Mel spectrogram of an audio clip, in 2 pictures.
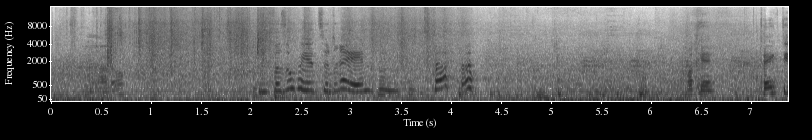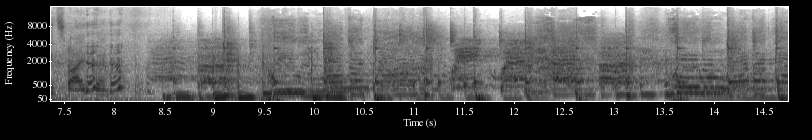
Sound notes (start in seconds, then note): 4.0 laughter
